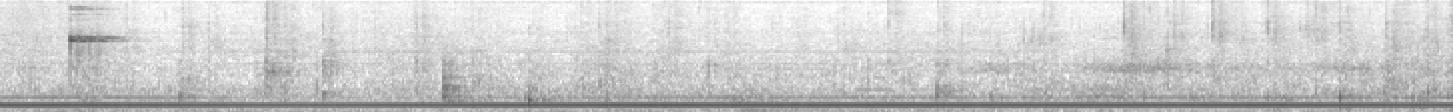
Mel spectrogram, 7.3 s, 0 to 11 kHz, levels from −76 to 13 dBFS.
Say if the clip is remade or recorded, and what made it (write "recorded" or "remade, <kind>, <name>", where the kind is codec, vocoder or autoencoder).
recorded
